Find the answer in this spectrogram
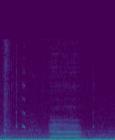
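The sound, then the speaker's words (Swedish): Cars passing behind the spot, heard as a steady low rumble of traffic that holds through the whole stretch, with a brief faint whine rising above it midway. “Och bilar bakom också.”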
